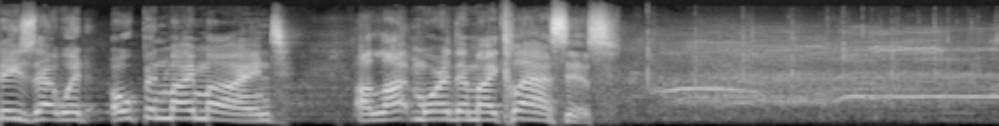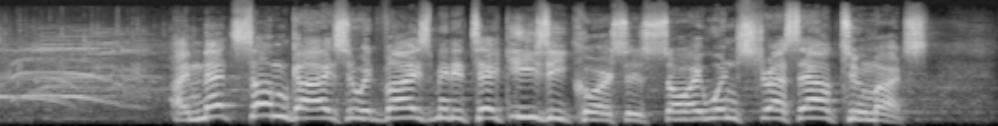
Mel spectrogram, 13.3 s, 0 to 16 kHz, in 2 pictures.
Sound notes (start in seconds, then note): 4.2 audience applauding; 4.2 audience cheering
